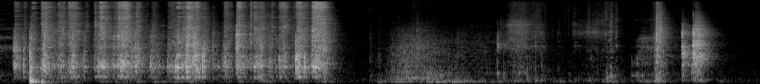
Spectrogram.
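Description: A metal teaspoon scoops Bulk-brand peanut butter from a jar, giving a run of close scrapes and clinks, a short pause, then more scraping and a couple of sharper taps against the container.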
